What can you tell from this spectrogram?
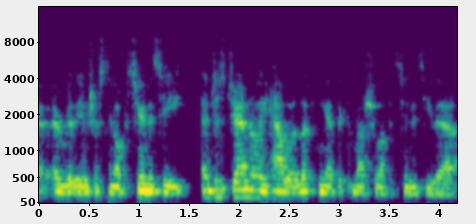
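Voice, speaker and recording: His intonation stays fairly even. The man talks in a British accent. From UK. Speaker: company executive. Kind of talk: earnings call remarks.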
